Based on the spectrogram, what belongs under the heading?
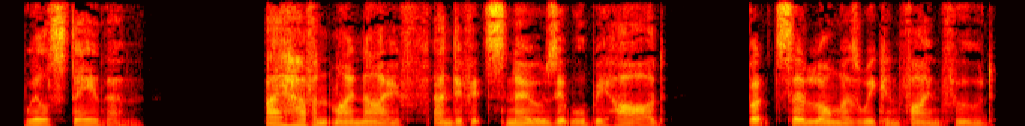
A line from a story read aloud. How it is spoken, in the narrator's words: said in his grave, quiet voice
